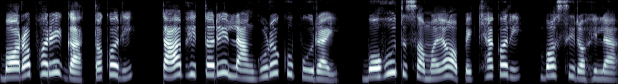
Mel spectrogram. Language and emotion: Odia, neutral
